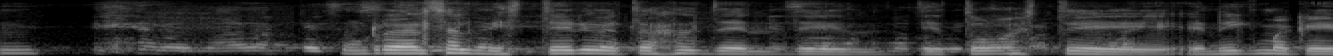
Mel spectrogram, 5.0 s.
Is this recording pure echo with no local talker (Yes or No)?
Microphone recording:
No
